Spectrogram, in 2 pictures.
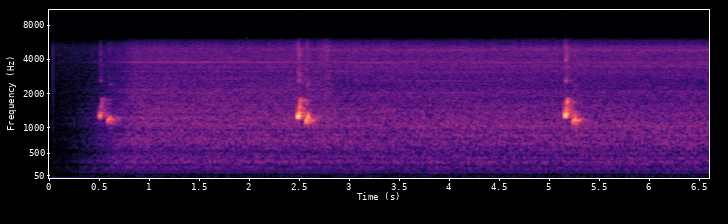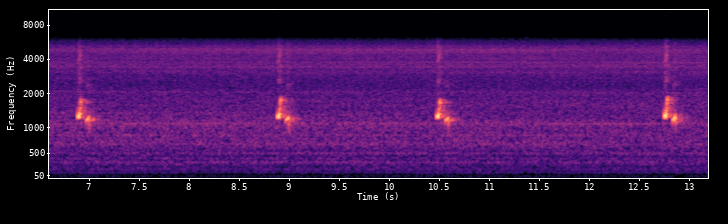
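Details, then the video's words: Chipmunk calling before bad weather: a short, sharp chirping note that dips slightly in pitch, repeated seven times at steady intervals of about two seconds against a quiet background. "Арбузявка перед дождём"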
